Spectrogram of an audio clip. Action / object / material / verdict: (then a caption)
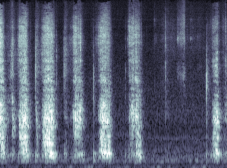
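scrape / coated paper scratch-art sheet scratched with a wooden stylus / coated paper / none. A wooden stylus tip scratches across a flat, thin coated scratch-art card resting on a table in continuous strokes. Each stroke makes a dry, raspy scrape with a bright, hissy edge, and the strokes come in an uneven rhythm with short quiet gaps between them. Toward the end, a few softer, lighter scratches come before one last firm stroke.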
